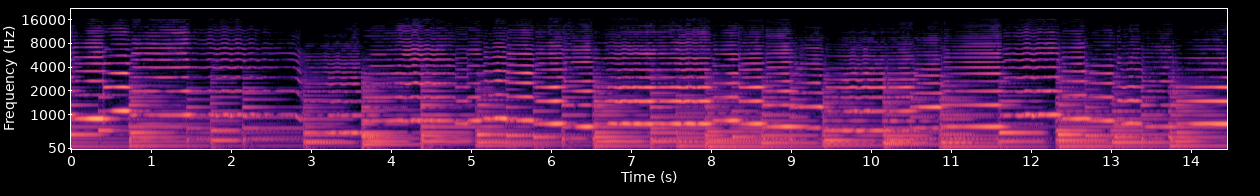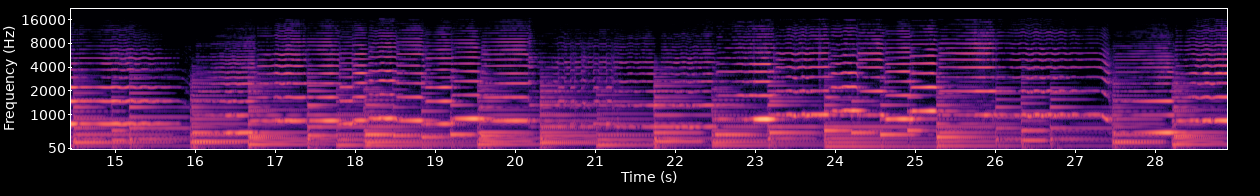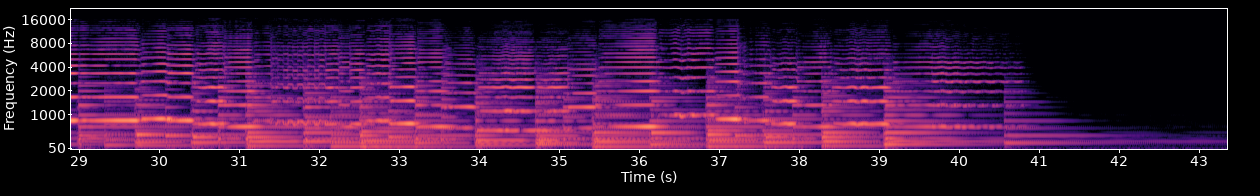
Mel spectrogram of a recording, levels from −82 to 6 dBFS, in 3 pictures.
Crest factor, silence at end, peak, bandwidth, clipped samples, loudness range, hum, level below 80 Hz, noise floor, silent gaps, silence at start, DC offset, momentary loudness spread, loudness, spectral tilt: 18 dB; 1.85 s; -2 dBFS; 17 kHz; under 0.1%; 7 LU; none; -56 dBFS; -55 dBFS; none; 0 s; under 0.1%; 11 LU; -20 LUFS; -3 dB/octave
